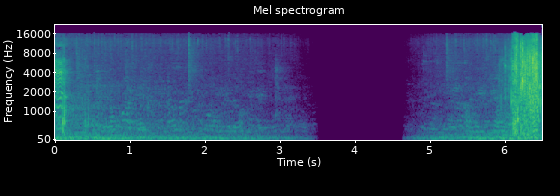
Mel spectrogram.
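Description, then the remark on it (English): A goat bleats in rough, wavering cries, fading out into a pause of silence before a louder, harsher bleat swells up at the end. “During the break, Windsprinkle's really, really been trying to eat this goat, and grapes are sort of standing there.”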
